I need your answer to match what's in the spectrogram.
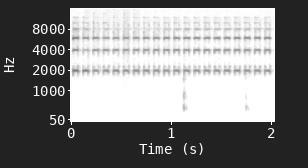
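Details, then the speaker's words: Swedish sewing machine imported from London, powered at 230 V through a step-up converter: rapid, even high-pitched beeping, about eight a second, as the tester detects live voltage. Voltage-present warning. "anger danger there's voltage there there's voltage now"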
